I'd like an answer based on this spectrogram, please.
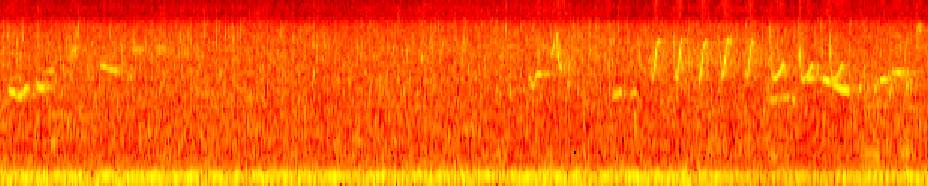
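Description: Birds chirping, including a quick run of about six high notes about four seconds in, over a steady wash of seawater and a low steady hum.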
